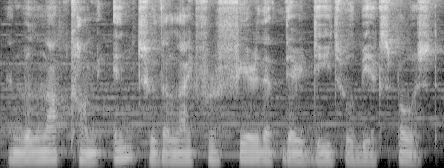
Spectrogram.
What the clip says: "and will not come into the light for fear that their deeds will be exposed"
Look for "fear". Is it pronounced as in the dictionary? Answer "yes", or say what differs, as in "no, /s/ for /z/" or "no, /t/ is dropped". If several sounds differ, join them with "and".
yes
